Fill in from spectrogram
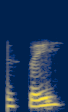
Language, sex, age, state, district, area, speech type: Nepali, female, 30-45, West Bengal, Jalpaiguri, urban, conversation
